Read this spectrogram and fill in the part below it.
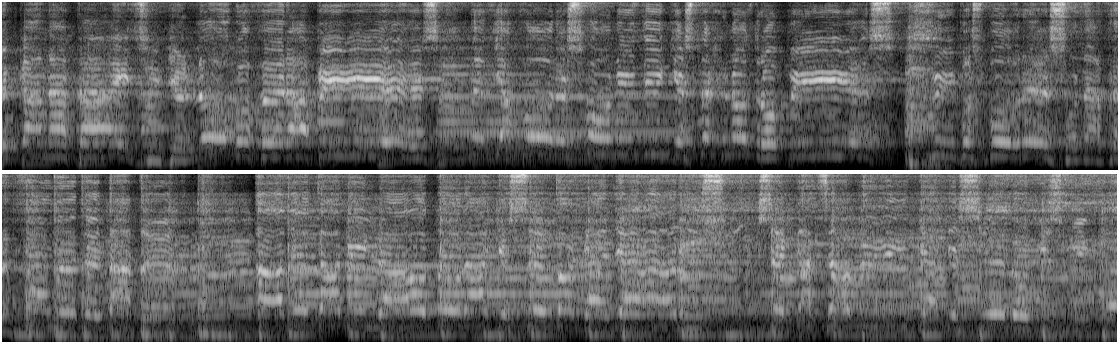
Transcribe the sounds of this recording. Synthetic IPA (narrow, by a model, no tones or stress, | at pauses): kanat̪ait͡siceloɣoθeɾapiesmeðjafoɾesfonit̪icest̪exno̞t̪ɾopiesmipospoɾesonapɾeθumet̪et̪ateɾaðet̪avilaot̪oɾaʝesepaɡaʎaɾus | sekat͡saviðjacesoloʝizmik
